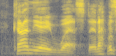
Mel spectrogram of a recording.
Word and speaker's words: Kanye: lately and it's it's about I called him Kayne West and I got a lot of people who are laughing at me it's it's Kenya what does it Ken yeah what's it how's it pronounced kanye west and i was called lib cade west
